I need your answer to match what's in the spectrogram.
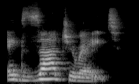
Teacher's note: Number 32 is actually the verb, exaggerate. Here, the stress is actually on the 2nd syllable.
